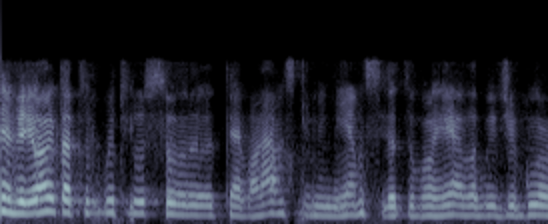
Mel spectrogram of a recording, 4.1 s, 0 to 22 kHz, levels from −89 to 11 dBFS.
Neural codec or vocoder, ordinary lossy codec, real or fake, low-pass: codec, 16 kHz in and 24 kHz out, 0.6 kbps, FireRedTTS-2 codec; Opus, 16 kbps; fake; 7.2 kHz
